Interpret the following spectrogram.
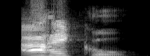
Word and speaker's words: haricot: Attention, lorsqu'un mot commence par la lettre H, le H ne se prononce pas. Exemple, haricot. Un haricot.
